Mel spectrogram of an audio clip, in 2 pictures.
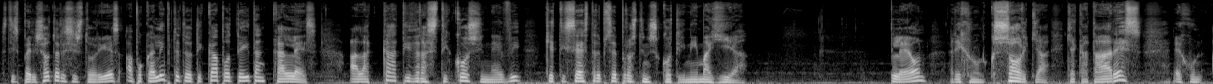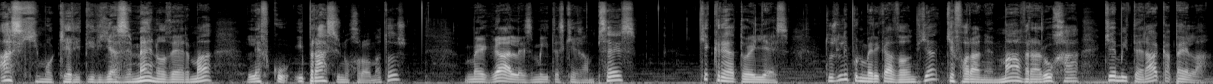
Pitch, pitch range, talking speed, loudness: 125 Hz, 110-155 Hz, 125 wpm, -18 LUFS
